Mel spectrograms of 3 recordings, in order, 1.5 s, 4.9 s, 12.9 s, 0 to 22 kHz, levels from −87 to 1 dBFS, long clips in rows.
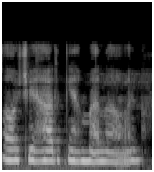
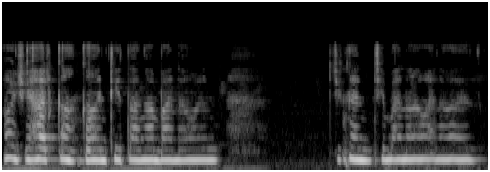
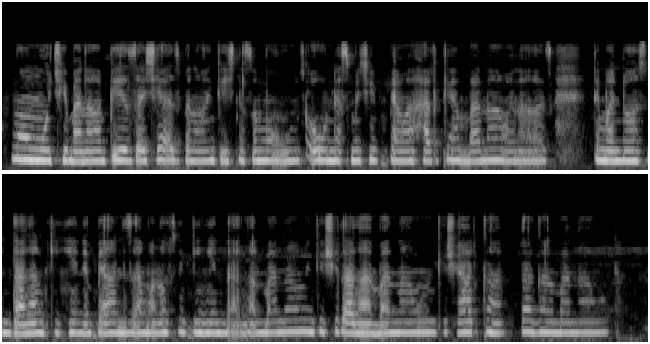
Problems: background sounds at intervals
